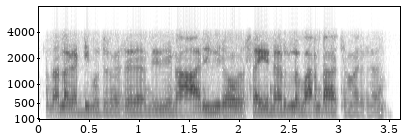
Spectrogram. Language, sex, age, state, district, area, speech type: Tamil, male, 18-30, Tamil Nadu, Thanjavur, rural, conversation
